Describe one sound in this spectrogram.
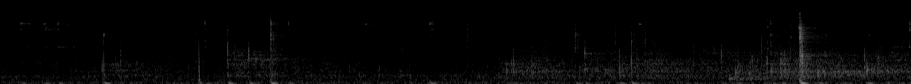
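Metal gear clinks and rattles close by.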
